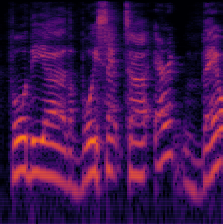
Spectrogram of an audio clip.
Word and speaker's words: Vale: I would really love for the voice actor, Eric Vale. I think Vale's how you pronounce it. Val.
